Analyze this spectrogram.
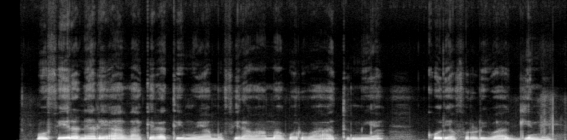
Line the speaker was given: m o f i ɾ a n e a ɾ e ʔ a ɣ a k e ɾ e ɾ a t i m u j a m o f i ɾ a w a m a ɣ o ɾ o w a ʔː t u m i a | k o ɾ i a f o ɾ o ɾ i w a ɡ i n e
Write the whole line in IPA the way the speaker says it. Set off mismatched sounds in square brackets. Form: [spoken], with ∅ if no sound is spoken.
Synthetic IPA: m o f i ɾ a n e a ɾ e ʔ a [ð] a k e ɾ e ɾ a t i m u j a m o f i ɾ a w a m a ɣ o ɾ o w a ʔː t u m i a | k o ɾ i a f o ɾ o ɾ i w a ɡ i n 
